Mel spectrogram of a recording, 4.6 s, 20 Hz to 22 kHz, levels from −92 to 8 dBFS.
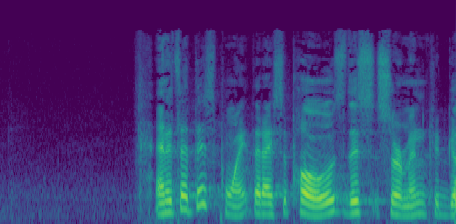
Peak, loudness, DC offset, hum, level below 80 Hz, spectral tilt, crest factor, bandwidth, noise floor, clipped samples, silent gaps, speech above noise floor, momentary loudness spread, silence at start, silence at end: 0 dBFS; -19 LUFS; under 0.1%; none; -62 dBFS; -5.5 dB/octave; 20 dB; 13.5 kHz; -63 dBFS; under 0.1%; none; 45 dB; 11 LU; 1.55 s; 0 s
